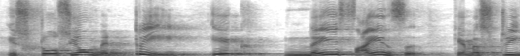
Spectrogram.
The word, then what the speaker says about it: stoichiometry: बहुत जगहों पर इसे स्टोकियोमेट्री कहते हैं। स्टोइचियोमेट्री और स्टोसियोमेट्री ये इसका करेक्ट प्रोनाउंसिएशन है। स्टोसियोमेट्री, this is the correct pronunciation.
